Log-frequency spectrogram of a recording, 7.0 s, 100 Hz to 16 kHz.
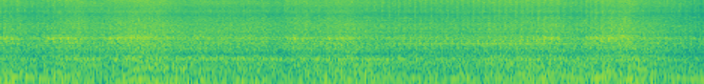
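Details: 2004 Panther LS (Black Panther) diesel, about 160,000 km, hot after driving 30 minutes earlier: a steady, even warm idle with light injector clatter, no misses or knocks. No exhaust smoke and the oil cap check is fine, so the engine is healthy.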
